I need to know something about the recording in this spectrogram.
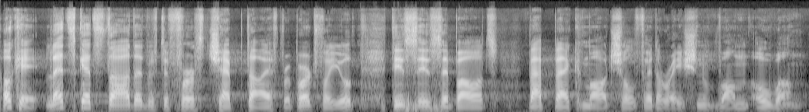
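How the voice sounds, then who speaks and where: A man's voice: fairly low pitch, a little slow. Austrian-accented man speaking in a reverberant hall. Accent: Austrian German. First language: German. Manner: relaxed, wry, self-deprecating humor. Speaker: conference speaker. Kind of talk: conference tech talk with anecdotes. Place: large conference hall stage. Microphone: headset mic.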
